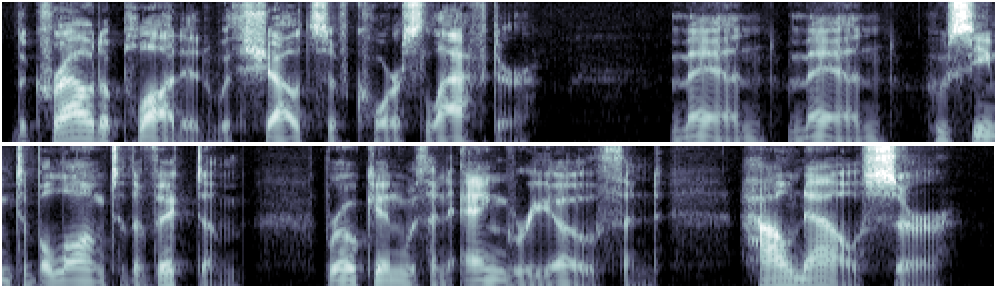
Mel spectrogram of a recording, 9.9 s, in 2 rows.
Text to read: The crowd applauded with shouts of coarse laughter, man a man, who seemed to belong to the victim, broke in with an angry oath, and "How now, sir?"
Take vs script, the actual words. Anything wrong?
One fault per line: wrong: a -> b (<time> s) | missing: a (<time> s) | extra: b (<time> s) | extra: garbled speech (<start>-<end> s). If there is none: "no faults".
no faults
